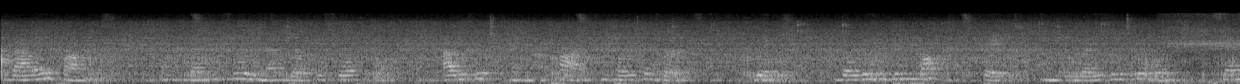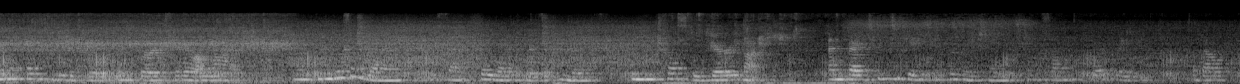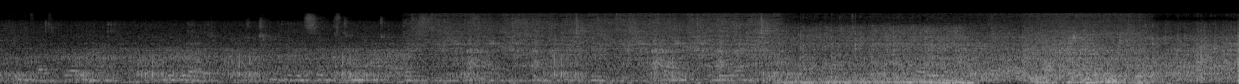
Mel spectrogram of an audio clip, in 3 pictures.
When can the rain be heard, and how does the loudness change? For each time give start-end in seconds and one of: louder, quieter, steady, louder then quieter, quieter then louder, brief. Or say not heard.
0.0-37.1 quieter then louder.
